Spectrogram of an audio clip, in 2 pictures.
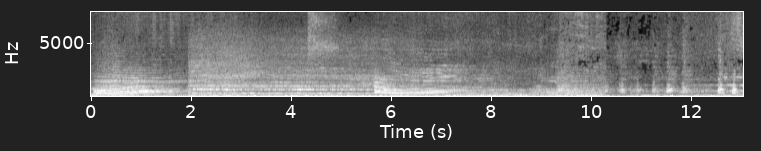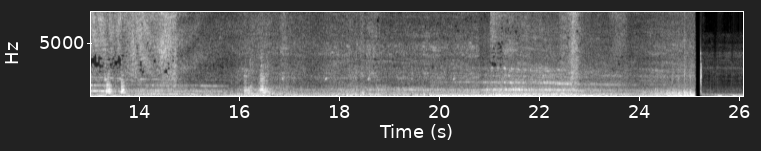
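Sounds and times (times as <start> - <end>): diesel locomotive horn blasts: 0.0 - 16.9
heavy rumble of train rolling: 0.0 - 26.0.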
